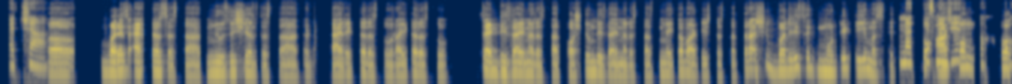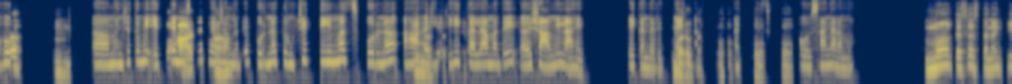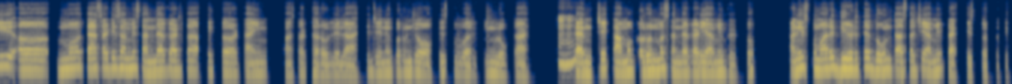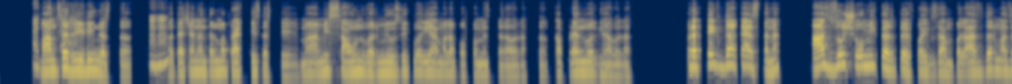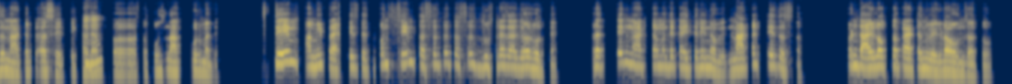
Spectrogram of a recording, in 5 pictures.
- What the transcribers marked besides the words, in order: tapping; in English: "रायटर"; in English: "टीम"; other background noise; in English: "टीमचं"; in English: "टीमच"; in English: "वर्किंग"; in English: "साउंडवर, म्युझिकवरही"; in English: "शो"; in English: "सपोज"; other noise; in English: "पॅटर्न"
- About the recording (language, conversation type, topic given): Marathi, podcast, तुमच्या कलेत सातत्य कसे राखता?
